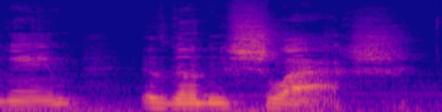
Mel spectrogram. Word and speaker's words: Sclash: going to be slash I know it sounds like I'm pronouncing it funny but there's a c in there for some reason so I'm just going to say it how I think it sounds slash is a two 2D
